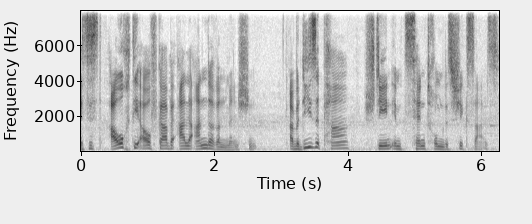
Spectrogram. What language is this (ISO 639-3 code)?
deu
